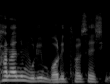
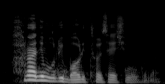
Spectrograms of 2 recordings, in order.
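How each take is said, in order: First: It sounds flat and indifferent. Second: It sounds moved and amazed.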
